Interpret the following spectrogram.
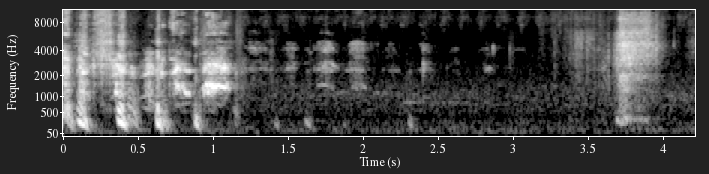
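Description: Brief laughter from men in a small van cabin, quick short bursts for about a second, then a quiet stretch with a few faint clicks of spoons against soup bowls and a short breathy exhale near the end.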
